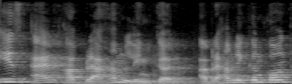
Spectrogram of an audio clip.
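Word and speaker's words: Lincoln: और ध्यान दीजिए अब्राहम लिंकन की स्पेलिंग जरा देखिए अब्राहम का तो ठीक है लिंकन का देखिए एल आई एन सी ओ एल एन वो जो एन के पहले एल है वो साइलेंट है वैसे शेक्सपियर की जो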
